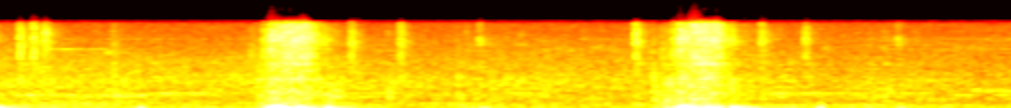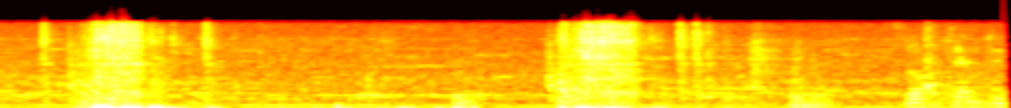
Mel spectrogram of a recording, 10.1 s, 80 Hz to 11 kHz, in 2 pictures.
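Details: Honda CG125 (Brazil) rebuild project bike with a new pod filter, carb tickled and a battery described as too flat. First start attempt: four cranking bursts that never catch. Cranks but won't start.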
